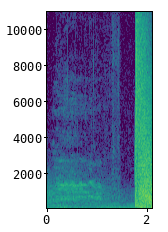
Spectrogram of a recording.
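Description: A single AK-47 rifle shot (7.62x39 mm full metal jacket): a sharp crack near the end with a long echoing decay.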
